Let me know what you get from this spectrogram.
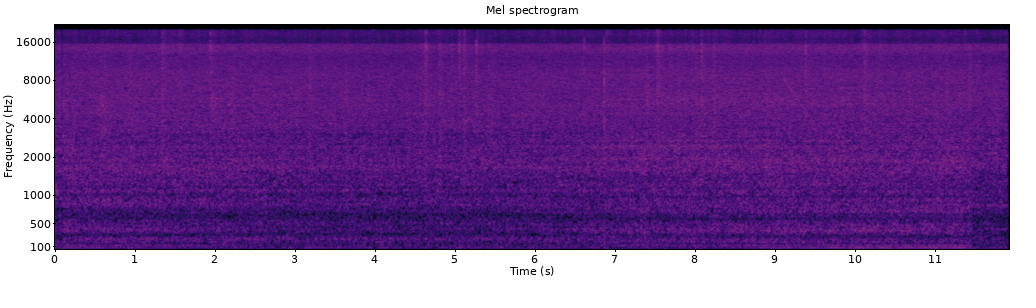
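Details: Steady broadband rumble of a vehicle or fan runs throughout, with no animal voice heard.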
